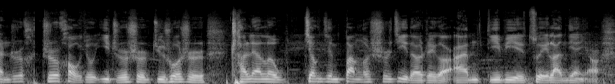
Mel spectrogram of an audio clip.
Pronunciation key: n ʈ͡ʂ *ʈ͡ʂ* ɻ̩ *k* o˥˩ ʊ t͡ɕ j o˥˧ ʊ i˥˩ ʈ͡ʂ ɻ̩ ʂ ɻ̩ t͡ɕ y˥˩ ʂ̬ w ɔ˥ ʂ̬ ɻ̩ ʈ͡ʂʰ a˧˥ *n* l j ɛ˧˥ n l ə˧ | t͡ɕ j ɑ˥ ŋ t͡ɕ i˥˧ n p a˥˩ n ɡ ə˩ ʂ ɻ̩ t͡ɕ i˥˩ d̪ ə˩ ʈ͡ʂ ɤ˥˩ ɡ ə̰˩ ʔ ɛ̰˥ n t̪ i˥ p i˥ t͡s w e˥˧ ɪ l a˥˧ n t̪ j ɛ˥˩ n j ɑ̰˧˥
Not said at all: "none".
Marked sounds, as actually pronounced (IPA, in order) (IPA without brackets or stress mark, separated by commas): ʈ͡ʂ, x, n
